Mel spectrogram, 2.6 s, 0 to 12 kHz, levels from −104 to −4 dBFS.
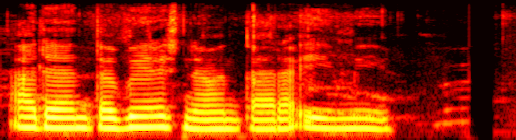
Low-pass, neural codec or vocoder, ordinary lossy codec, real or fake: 10.8 kHz; none; none; real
